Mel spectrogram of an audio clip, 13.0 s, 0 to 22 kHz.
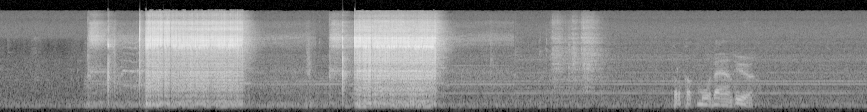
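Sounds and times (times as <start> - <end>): welder arc buzzing: 1.3 - 7.7.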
